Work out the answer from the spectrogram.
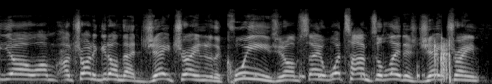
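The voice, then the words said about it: Put-on New York accent. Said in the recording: “what's that accent? ... That's about New York.”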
